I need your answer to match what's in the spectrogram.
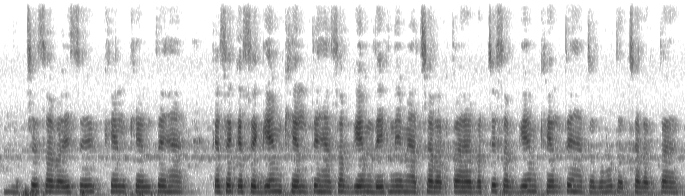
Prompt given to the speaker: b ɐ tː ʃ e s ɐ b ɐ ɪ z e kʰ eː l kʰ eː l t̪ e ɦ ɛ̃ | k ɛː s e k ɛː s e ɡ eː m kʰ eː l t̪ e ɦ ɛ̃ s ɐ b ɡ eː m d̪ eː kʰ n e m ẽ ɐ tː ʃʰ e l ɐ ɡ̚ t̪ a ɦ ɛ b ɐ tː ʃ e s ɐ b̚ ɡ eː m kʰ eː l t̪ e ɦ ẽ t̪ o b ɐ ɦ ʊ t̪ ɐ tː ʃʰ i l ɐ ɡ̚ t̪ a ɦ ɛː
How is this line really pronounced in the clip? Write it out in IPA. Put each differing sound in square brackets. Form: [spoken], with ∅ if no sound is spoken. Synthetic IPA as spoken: b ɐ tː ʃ e s ɐ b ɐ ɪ [s] e kʰ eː l kʰ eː l t̪ e ɦ ɛ̃ | k ɛː s e k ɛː s e ɡ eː m kʰ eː l t̪ e ɦ ɛ̃ s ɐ b ɡ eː m d̪ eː kʰ n e m ẽ ɐ tː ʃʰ [a] l ɐ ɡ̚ t̪ a ɦ ɛ b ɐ tː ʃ e s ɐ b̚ ɡ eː m kʰ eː l t̪ e ɦ [ɛ̃] t̪ o b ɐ ɦ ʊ t̪ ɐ tː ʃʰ [a] l ɐ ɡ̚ t̪ a ɦ ɛː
